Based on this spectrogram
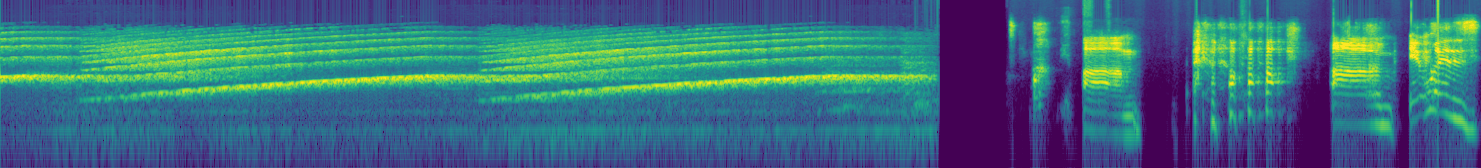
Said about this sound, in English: right as I open the door, the fire alarms go off. And with every level you get down, the fire alarm gets louder and louder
